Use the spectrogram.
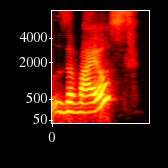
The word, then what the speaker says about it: Zevallos: I'm super excited to have Emanuel Zevallos. Is that right, Emanuel? Yeah, you actually pronounced it Yay.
